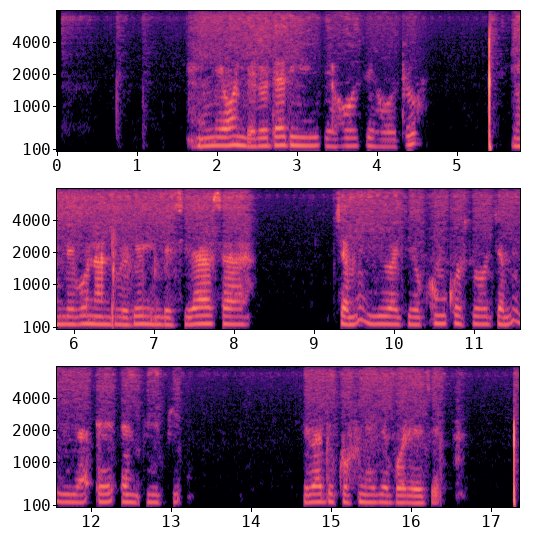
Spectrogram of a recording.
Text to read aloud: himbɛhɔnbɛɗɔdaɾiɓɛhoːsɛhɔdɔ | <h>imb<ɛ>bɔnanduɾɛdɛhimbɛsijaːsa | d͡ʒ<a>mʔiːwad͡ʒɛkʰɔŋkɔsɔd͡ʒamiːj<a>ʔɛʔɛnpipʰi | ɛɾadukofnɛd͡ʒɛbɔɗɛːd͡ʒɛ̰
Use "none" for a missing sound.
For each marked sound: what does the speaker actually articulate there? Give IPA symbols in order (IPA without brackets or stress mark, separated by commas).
h, ɛ, a, a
